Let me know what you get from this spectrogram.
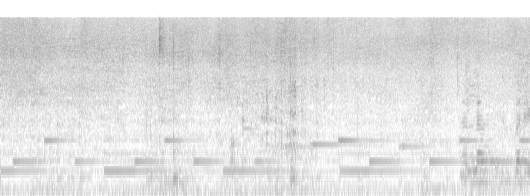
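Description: Minced chicken and onion masala sizzling in a nonstick kadai while a metal spatula stirs it, with a few sharp scrapes of the spatula against the pan.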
